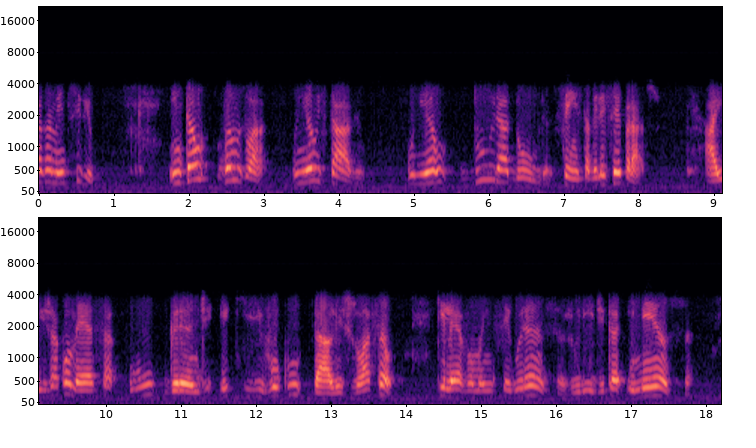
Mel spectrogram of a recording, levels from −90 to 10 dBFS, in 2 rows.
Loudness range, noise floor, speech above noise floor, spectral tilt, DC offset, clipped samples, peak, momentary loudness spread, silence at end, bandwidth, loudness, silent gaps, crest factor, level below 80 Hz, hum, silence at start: 4 LU; -59 dBFS; 38 dB; -6 dB/octave; under 0.1%; under 0.1%; -4 dBFS; 19 LU; 0.4 s; 4.1 kHz; -22 LUFS; none; 18 dB; -66 dBFS; none; 0 s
